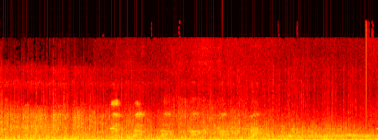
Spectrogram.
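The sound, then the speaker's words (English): Nuclear bomb explosion sound effect: a loud, deep, continuous roar of broad rumbling noise that holds steady for the whole clip without fading. “Nuclear bomb sound for Kane Corns.”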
